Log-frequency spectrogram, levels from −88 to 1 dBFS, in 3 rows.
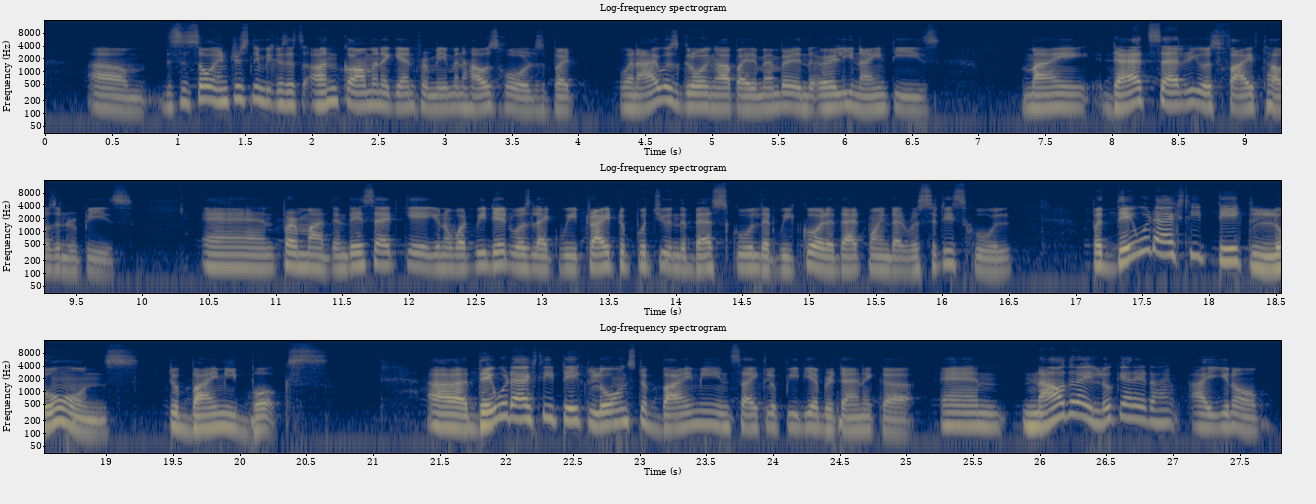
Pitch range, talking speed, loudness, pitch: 130-160 Hz, 195 wpm, -36 LUFS, 140 Hz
